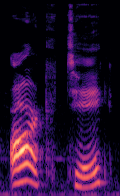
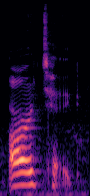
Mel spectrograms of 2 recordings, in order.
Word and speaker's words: Arctic: We don't really pronounce the letter C. We don't say Arctic. We say Arctic.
